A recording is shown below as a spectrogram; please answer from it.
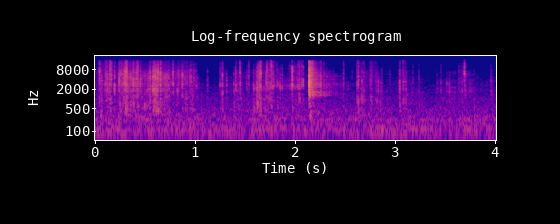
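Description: A small translucent packet crinkling as it is handled. The crinkling is dense for the first second, then thins to scattered small clicks, with one sharp click about two seconds in.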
